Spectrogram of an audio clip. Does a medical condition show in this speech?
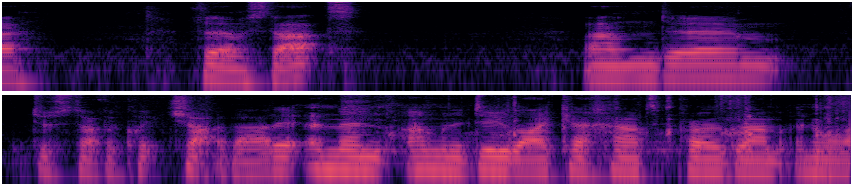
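No.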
